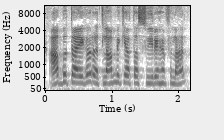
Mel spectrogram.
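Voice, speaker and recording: A woman's voice: high-pitched, steady tone, fast, fairly bright tone. A woman with an Indian accent presenting live television news as the anchor.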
